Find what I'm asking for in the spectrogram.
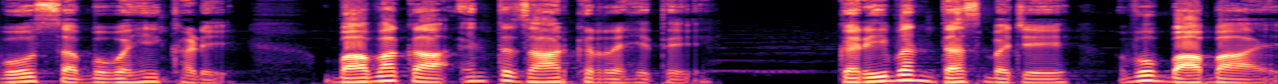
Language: Hindi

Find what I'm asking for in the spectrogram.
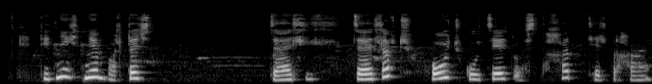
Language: Mongolian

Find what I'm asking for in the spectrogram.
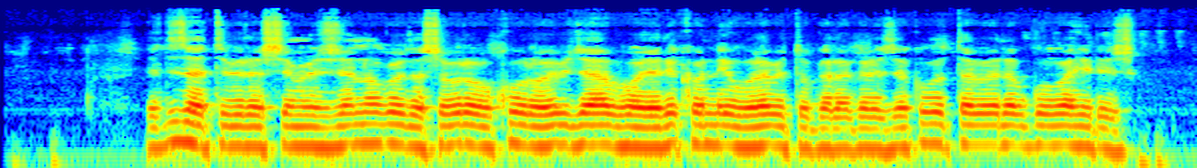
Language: Kinyarwanda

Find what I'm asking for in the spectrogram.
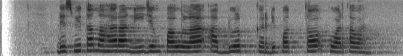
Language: Sundanese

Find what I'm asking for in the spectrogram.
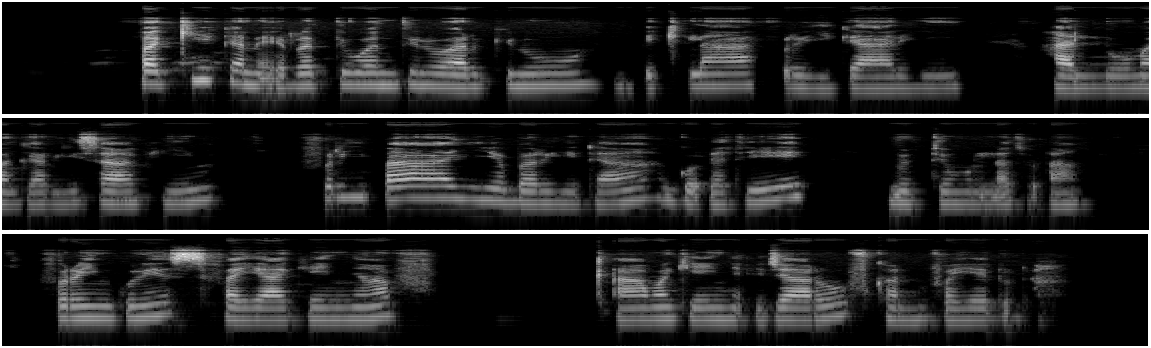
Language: Oromo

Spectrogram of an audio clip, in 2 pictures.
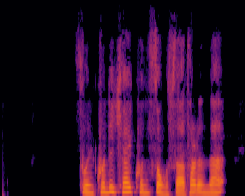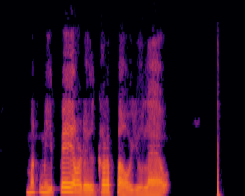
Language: Thai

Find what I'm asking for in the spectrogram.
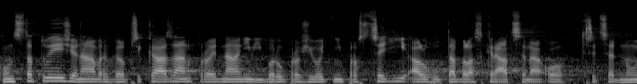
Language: Czech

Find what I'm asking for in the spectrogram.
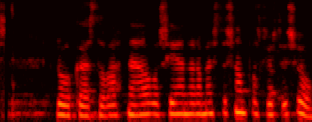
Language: Icelandic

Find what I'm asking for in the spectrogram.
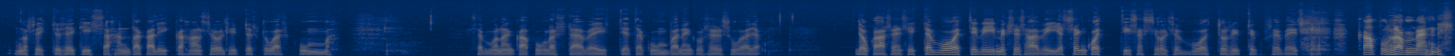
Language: Finnish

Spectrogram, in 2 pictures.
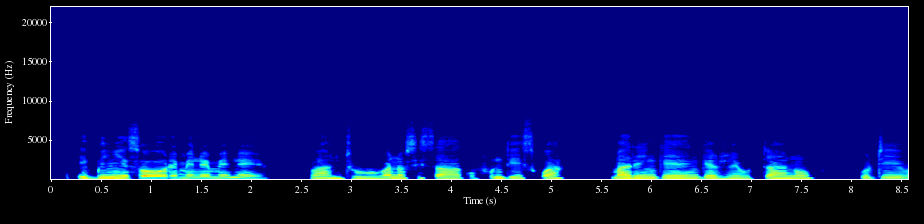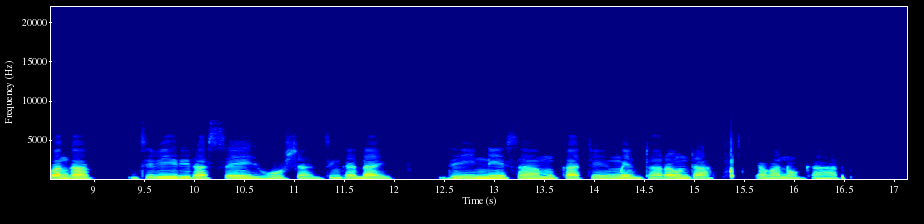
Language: Ndau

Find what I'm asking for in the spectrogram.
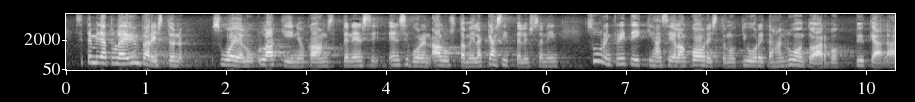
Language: Finnish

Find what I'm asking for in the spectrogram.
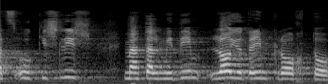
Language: Hebrew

